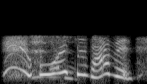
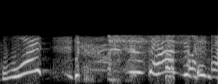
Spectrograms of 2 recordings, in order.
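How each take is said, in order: First: Slow, very high, louder echo with no laugh; stunned echo. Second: Slow, very high, loud cry of disbelief broken by laughter; laughing disbelief. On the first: Scene: echoing the friend's stunned question, slow and high. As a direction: drag out the friend's shock once more. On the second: Scene: friend reacts to her chatting up the producer, laughing disbelief. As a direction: shout the friend's shock while laughing. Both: Retold or imitated. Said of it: "And my friend's like".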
